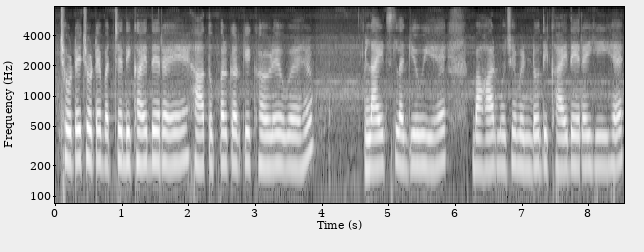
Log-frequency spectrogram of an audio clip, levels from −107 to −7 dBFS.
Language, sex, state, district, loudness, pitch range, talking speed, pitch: Hindi, female, Maharashtra, Nagpur, -16 LUFS, 200-220 Hz, 170 wpm, 205 Hz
